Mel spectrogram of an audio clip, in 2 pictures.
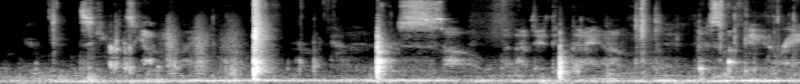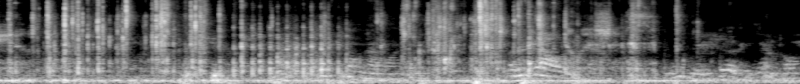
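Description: Close-up handling sounds: taps and sharp clicks, the three loudest within the first six seconds, then a plastic sports-drink bottle handled, its cap taken off and a drink taken from it near the end. A steady low hum runs underneath.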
